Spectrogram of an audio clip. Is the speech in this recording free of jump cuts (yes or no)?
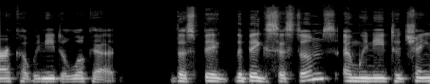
yes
